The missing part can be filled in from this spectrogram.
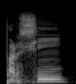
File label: "parsiñ", Apatani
